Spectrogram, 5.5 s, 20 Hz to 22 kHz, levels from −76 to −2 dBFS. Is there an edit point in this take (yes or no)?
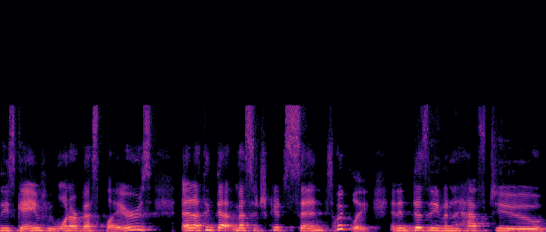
yes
